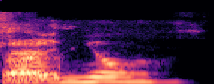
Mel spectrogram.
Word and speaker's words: Nhung: It's Nhung. Nhung.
